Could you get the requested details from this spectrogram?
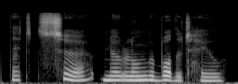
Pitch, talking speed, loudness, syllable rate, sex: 195 Hz, 150 wpm, -20 LUFS, 4.4 syllables/s, female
